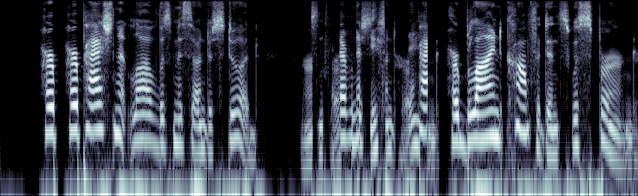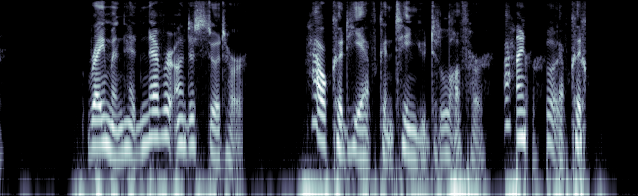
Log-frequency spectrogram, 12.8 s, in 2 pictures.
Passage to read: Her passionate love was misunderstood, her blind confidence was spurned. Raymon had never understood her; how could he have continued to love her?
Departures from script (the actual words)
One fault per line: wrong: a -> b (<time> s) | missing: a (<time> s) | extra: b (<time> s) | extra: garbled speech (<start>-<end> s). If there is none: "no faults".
extra: her (0.6 s)
extra: garbled speech (3.0-4.4 s)
extra: garbled speech (11.4-12.3 s)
